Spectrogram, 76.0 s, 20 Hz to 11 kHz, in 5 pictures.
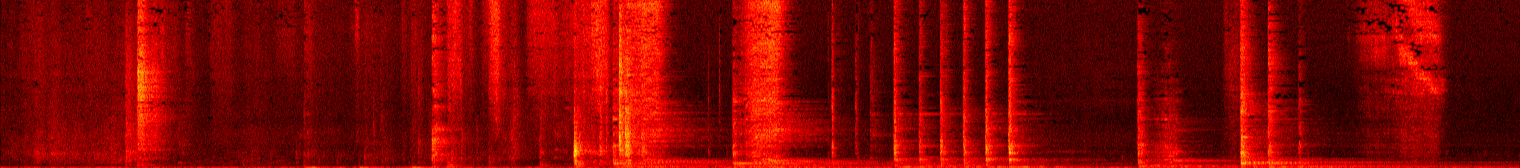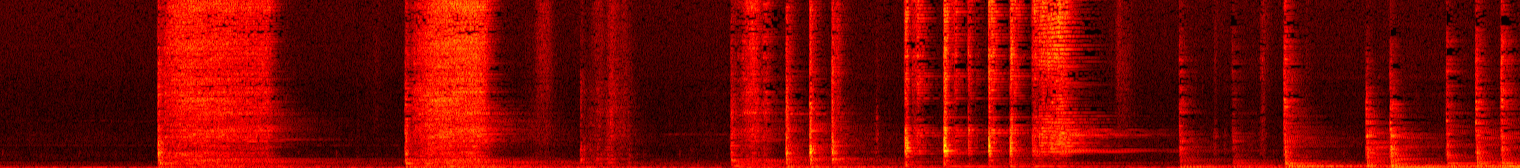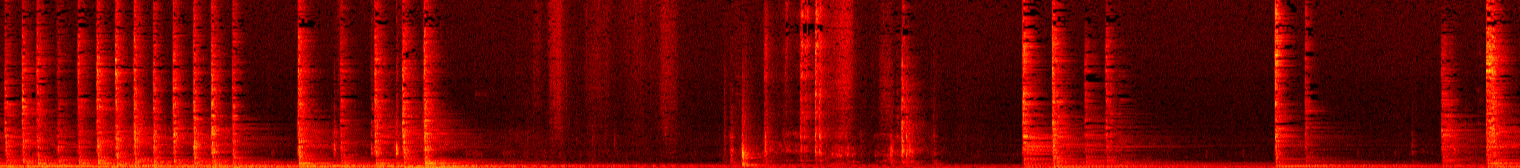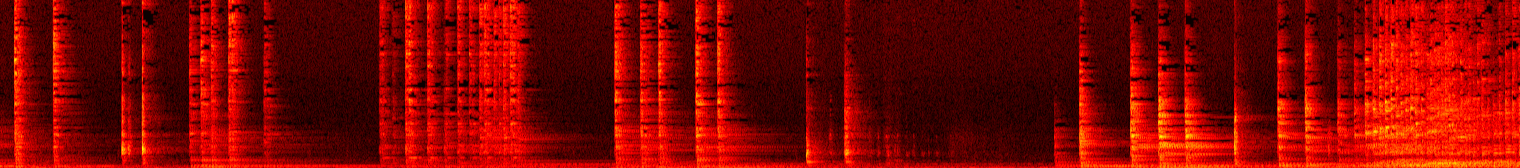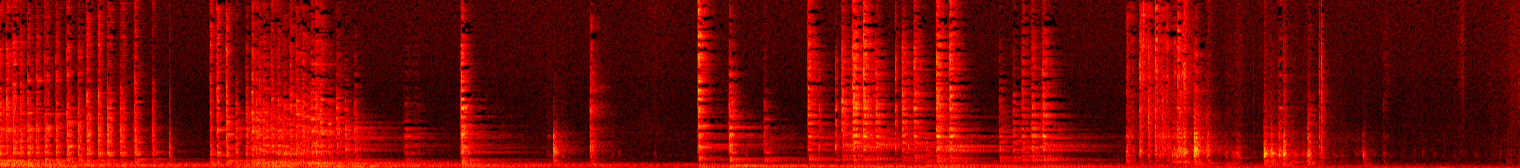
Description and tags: Upright Piano [B] Extended Weirdness 1
Extended, Extended-Technique, Improvisation, Percussion, Percussive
